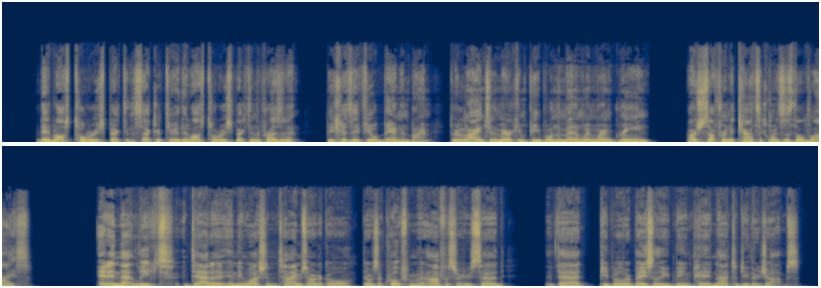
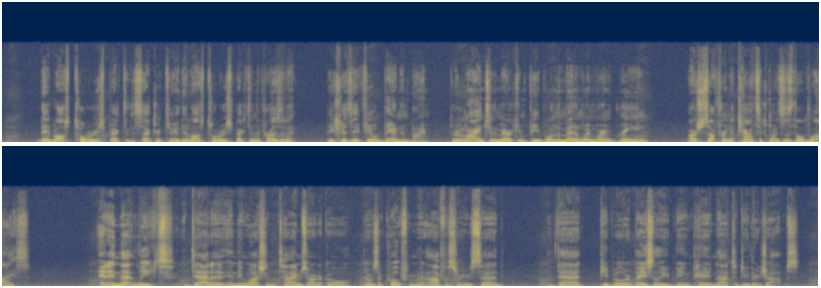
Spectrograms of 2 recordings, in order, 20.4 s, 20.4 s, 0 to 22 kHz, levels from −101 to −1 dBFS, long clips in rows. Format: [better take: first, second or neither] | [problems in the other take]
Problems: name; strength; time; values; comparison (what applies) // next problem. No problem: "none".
first | hiss; faint; throughout; 25 dB below the speech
